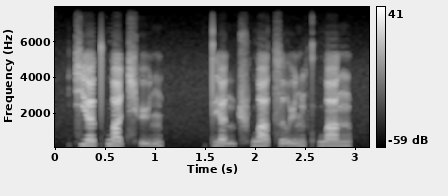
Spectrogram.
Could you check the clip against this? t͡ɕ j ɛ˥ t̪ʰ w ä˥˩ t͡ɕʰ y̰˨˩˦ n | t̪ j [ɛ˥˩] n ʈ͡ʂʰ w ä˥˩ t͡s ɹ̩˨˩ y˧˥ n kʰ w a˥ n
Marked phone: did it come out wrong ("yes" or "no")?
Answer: yes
